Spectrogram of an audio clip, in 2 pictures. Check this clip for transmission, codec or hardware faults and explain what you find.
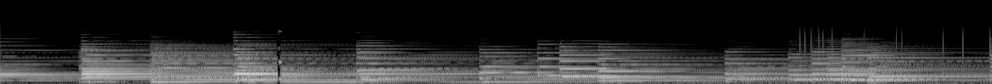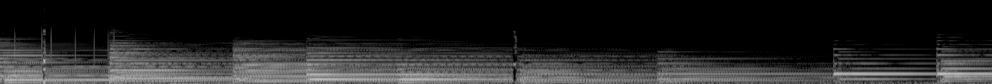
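Two kinds of fault are audible in the music: damaged compressed data at three points, and a train of clicks in the middle section.

Damaged data in a compressed stream occurs at 2.73 to 2.82 s, 10.33 to 10.38 s and 15.01 to 15.09 s. Corrupted bytes cause the decoder to misread frames and lose sync until it finds the next valid header. Each instance is a brief chirp, squawk, click or short hole cutting through the music.

A train of clicks runs from 8.0 to 11.07 s: about twenty similar pulses at roughly six per second, unevenly spaced, peaking about 5 dB above the music. The likely cause is interference or a struggling interface injecting repeated pulses, heard as irregular ticking over the sound.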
